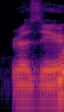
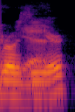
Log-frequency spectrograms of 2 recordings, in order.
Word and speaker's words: Rozier: The Hawks would have to take back Lee Jerebko and Terry Rozier, or however you pronounce his name, Rozier. Rozier. Yeah.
